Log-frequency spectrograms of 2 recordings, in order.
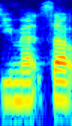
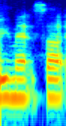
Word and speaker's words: EUMETSAT: a very long acronym so we refer to it generally as you met set or all you met site if you're in Germany and you pronounce it that way we are the European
